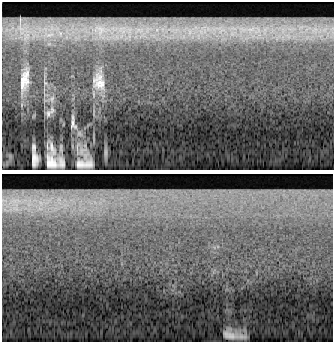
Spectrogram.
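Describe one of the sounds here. An elderly man speaks briefly and calmly through a microphone.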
